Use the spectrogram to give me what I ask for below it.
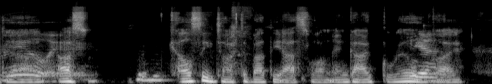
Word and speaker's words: aswang: That's for the aswang.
